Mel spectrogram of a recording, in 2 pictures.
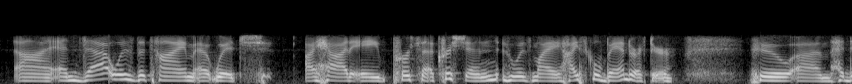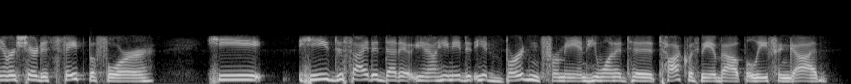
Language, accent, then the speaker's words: English; Portland, Oregon, United States; now in Texas, United States; I grew up in the Pacific Northwest. Um, I'm from Portland, Oregon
